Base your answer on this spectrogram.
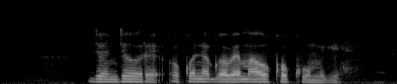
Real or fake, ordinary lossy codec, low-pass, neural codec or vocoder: real; none; 5.4 kHz; none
